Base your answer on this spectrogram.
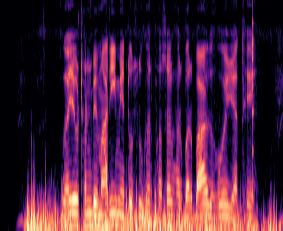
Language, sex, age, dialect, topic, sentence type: Chhattisgarhi, male, 25-30, Northern/Bhandar, agriculture, statement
